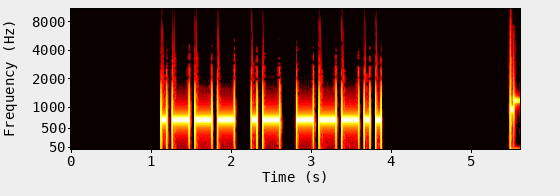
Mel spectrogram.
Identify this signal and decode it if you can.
Morse code, heard as a keyed tone, about 17 wpm, 700 Hz. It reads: JA8
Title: Callsign Prefixes for Top 50 DXCC - 17wpm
